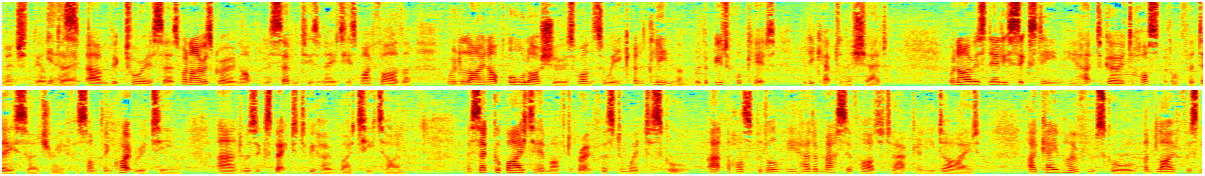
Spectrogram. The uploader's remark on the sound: live at Destinations: The Holiday and Travel Show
